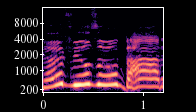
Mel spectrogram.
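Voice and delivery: high, loud, slow mock wail; mock distress. Messaging her improv friends, mock distressed wail. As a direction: whine it out like a dramatic apology.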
